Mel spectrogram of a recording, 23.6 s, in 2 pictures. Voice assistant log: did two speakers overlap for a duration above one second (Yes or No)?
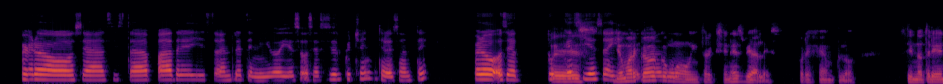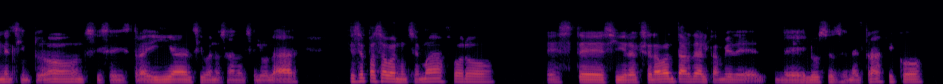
Yes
